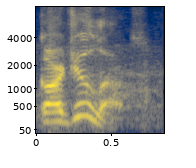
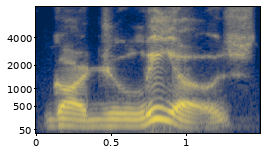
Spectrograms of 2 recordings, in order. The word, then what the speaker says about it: Gargiulo's: And it is indeed Gargiulo's. If it was, see, Gargiulo. If it was Gargiulio's, there would be an I between the L and the O.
